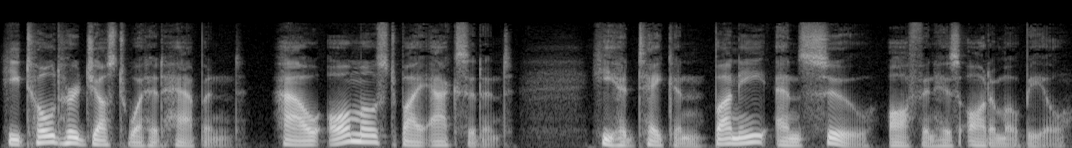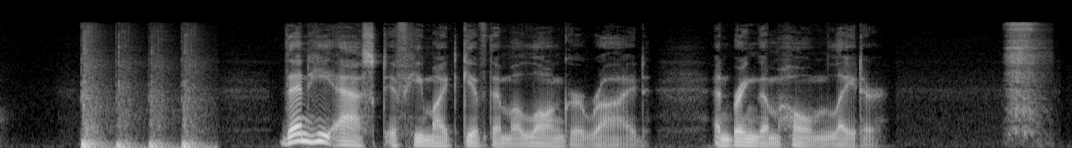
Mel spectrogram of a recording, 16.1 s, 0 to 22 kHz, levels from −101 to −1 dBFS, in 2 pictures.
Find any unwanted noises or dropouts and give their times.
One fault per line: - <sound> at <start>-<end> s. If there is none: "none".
- thud at 8.6-9.7 s
- sniff at 15.6-16.0 s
